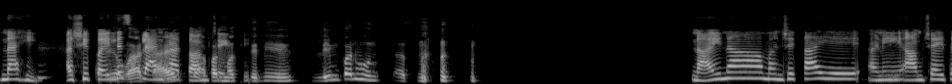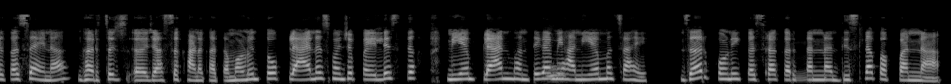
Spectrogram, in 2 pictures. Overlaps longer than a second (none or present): present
